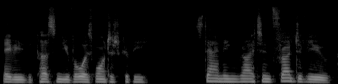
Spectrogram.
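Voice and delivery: soft, low confession; acted wistful hint, hushed; shy hint. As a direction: murmur it like a secret crush. LeFou hinting love to Gaston.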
